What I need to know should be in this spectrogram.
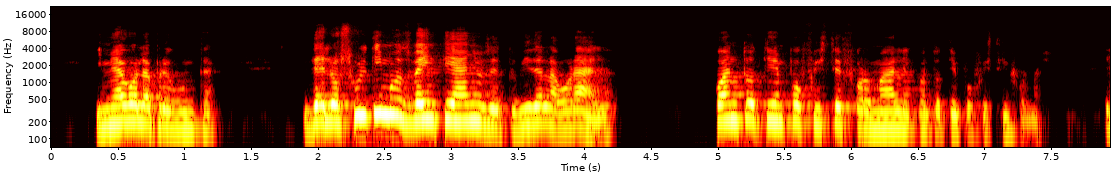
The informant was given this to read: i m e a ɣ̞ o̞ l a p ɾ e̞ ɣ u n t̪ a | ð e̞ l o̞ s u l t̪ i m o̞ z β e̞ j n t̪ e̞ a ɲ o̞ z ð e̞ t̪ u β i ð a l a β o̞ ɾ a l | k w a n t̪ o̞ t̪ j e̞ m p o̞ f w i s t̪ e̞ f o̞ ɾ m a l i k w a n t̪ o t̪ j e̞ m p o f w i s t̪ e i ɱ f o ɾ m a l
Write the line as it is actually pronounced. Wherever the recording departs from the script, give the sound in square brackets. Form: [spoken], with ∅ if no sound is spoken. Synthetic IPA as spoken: i m e a ɣ̞ o̞ l a p ɾ e̞ ɣ u n t̪ a | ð e̞ l o̞ s u l t̪ i m o̞ z β e̞ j n t̪ e̞ a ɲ o̞ z ð e̞ t̪ u β i ð a l a β o̞ ɾ a l | k w a n t̪ o̞ t̪ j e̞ m p o̞ f w i s t̪ e̞ f o̞ ɾ m a l i k w a n t̪ o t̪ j e̞ m p o f w i s t̪ e i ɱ f o ɾ m a l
